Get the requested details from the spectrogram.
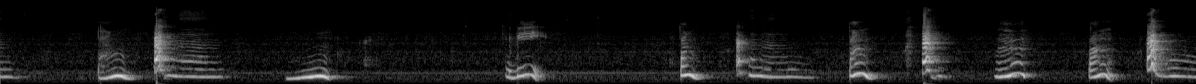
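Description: A Shiba Inu makes short, whiny yodeling sounds that rise and fall, repeated in irregular bursts.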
